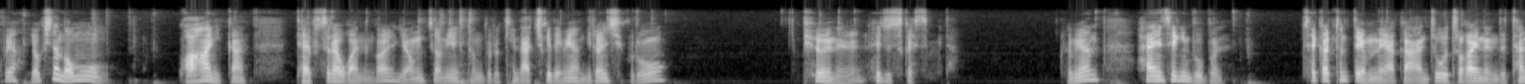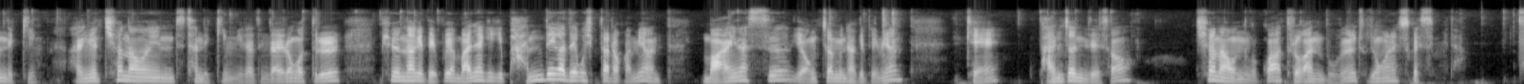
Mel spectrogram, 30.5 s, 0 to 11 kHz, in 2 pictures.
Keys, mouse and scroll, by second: 0.9 alt+middle click, 2.9 alt+click, 3.2 alt+middle click, 3.2 alt+right click, 4.4 KP_1, 4.5 Return, 5.5 alt+click, 5.8 alt+middle click, 5.8 Return, 5.8 KP_1, 5.8 KP_Decimal, 6.0 alt+right click, 6.4-7.9 alt+drag, 8.0 alt+right click, 8.7-10.8 alt+drag, 11.5 alt+click, 14.5 alt+click, 15.1 alt+right click, 15.7 alt+middle click, 15.8 alt+click, 17.9 alt+click, 18.4 alt+right click, 18.9 alt+middle click, 19.0 alt+click, 19.0 alt+middle click, 19.2 alt+right click, 20.8 alt+click, 22.4 alt+click, 22.4 alt+right click, 22.4 alt+middle click, 23.6 KP_Subtract, 24.0 Return, 24.0 KP_Decimal, 24.8 Return, 24.8 KP_Subtract, 24.8 alt+right click, 24.8 KP_Decimal, 25.3 alt+click, 25.7 alt+right click, 26.1 alt+click, 29.9 Return, 29.9 KP_Subtract, 29.9 alt+click, 29.9 KP_Decimal, 30.3 alt+right click.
